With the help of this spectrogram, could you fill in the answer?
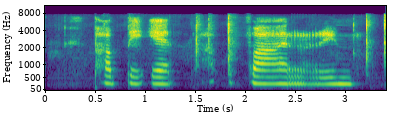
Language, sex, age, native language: Icelandic, female, 7, Icelandic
